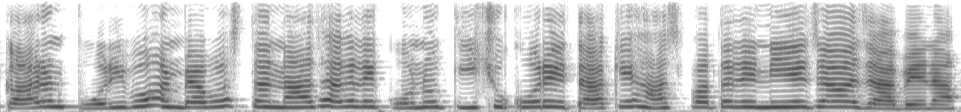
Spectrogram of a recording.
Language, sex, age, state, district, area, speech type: Bengali, female, 30-45, West Bengal, Nadia, rural, spontaneous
